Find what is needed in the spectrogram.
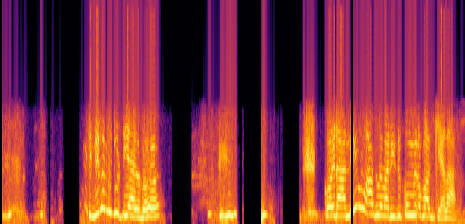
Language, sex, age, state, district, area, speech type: Dogri, female, 18-30, Jammu and Kashmir, Jammu, rural, conversation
